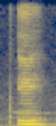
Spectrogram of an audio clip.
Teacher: ई यानी जीभ के अगले के भाग से इसका उच्चारण होता है।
